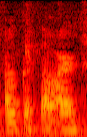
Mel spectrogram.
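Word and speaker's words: Alcázar: or there's a place called Alcazar but it's pronounced al Cathar so it's very heavy um and you'll notice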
